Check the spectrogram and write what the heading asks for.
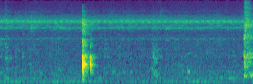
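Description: A steady high-pitched buzz, with one sharp knock about a second and a half in and a softer knock near the end.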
